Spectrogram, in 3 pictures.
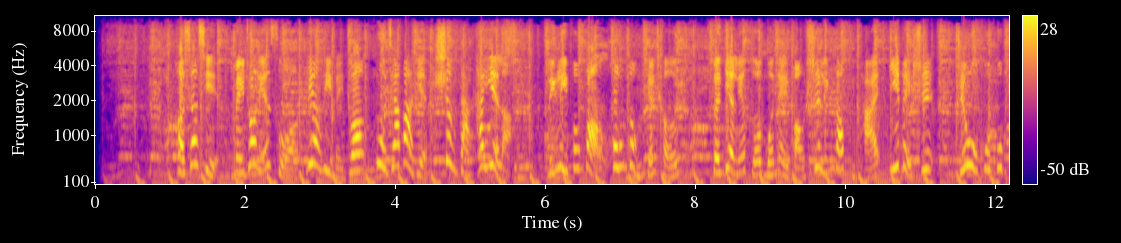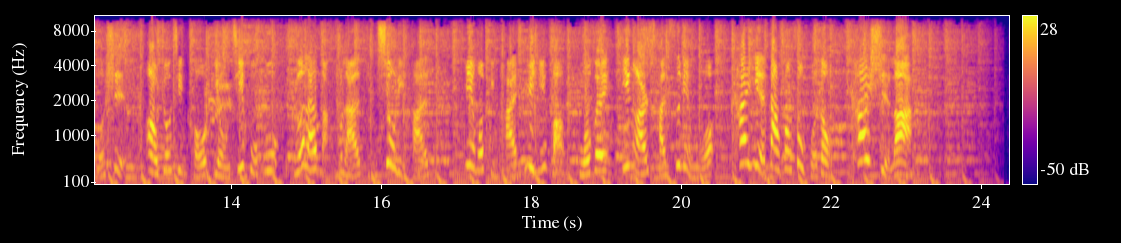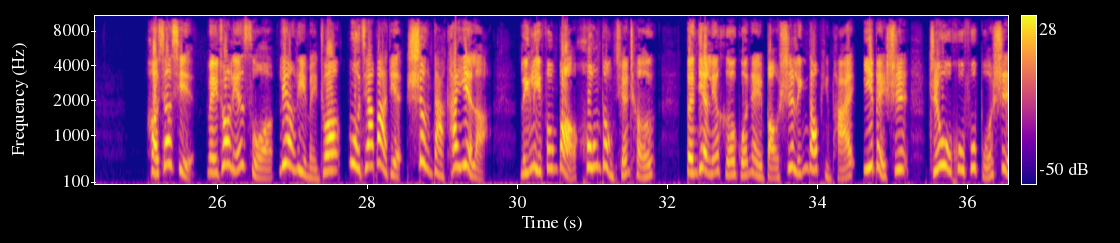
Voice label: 女 促销 美妆

